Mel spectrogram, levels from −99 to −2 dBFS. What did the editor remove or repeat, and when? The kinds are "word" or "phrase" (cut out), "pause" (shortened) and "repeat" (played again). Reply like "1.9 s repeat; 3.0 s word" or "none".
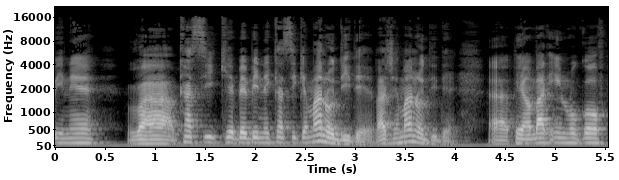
1.2 s word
